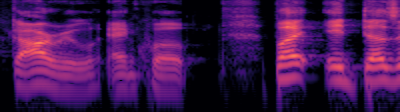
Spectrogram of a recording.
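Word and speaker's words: Garou: On stage at EVO 2022, SNK announced that a new entry in the long-dormant Fatal Fury / Garu series, I don't know how to pronounce that one. – Garu, yeah. – Garu? Okay, perfect.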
